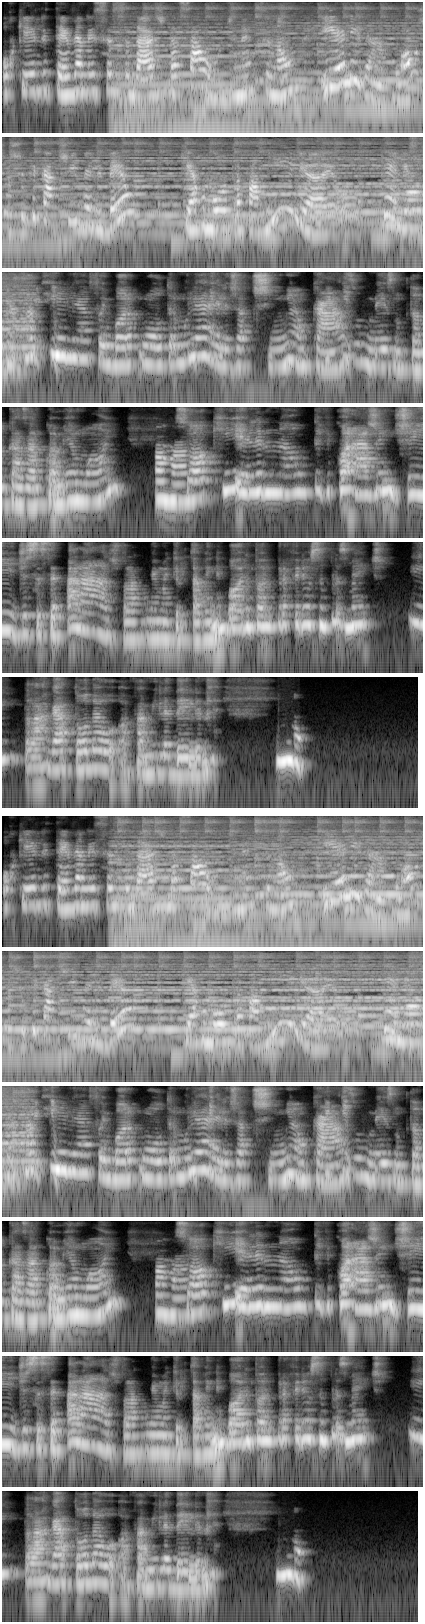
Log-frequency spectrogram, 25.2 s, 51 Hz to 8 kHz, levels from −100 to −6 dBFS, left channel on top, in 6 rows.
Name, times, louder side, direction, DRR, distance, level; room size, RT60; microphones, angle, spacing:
voice 1, 0.0-3.6 4.0-5.6 6.0-8.5 14.2-14.6 23.8-24.0, left 3 dB, 35° left, 0.6 m, -21 dB
sound 1, 1.1-8.8, right 3 dB, 40° right, 1.0 m, -26 dB
voice 2, 3.4-4.1 8.0-13.8 14.4-20.7 20.9-23.6, right 1 dB, 5° right, 0.5 m, -24 dB
sound 2, 7.2-12.3, right 3 dB, 85° right, 0.7 m, -37 dB
3.5 x 2.9 x 2.9 m
head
